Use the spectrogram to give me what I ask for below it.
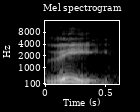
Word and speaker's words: the: it to surrounding words other times it's pronounced with a whole long e on the end the the the entrance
